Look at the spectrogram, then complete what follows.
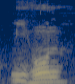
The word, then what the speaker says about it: Mihon: let's go into new tab let's type in meon right that's how you spell it m i h o n then you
